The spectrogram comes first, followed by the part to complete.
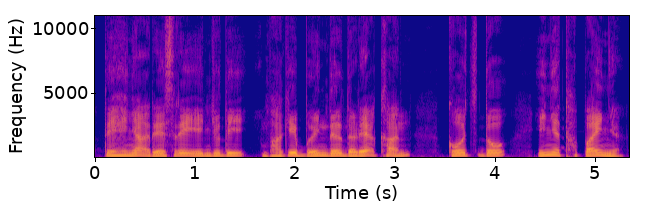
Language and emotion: Santali, fearful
